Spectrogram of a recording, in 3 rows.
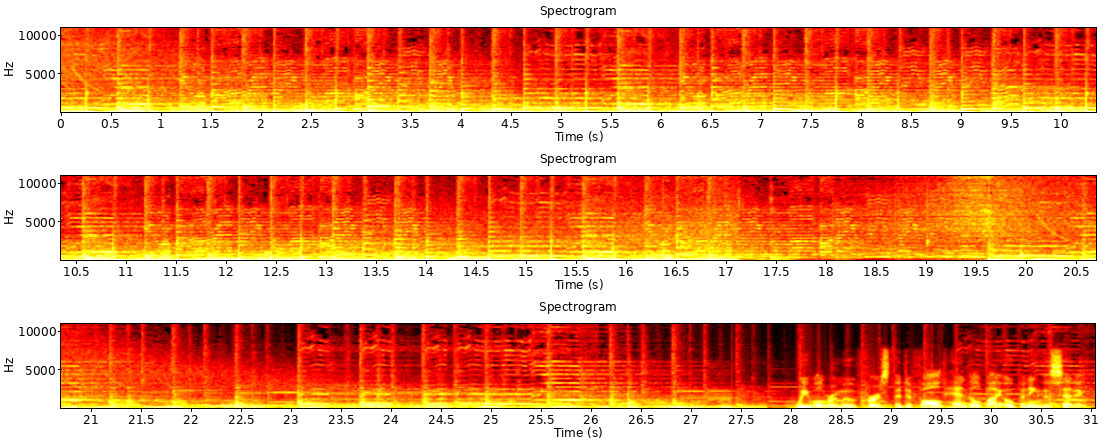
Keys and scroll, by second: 3.1 Escape, 6.3 Escape, 26.4 Escape.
